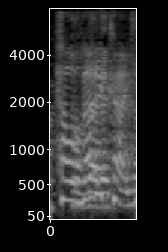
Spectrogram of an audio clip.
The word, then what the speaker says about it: Helvetica: Did I say it right? Helvetica? Helvetica, yes.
